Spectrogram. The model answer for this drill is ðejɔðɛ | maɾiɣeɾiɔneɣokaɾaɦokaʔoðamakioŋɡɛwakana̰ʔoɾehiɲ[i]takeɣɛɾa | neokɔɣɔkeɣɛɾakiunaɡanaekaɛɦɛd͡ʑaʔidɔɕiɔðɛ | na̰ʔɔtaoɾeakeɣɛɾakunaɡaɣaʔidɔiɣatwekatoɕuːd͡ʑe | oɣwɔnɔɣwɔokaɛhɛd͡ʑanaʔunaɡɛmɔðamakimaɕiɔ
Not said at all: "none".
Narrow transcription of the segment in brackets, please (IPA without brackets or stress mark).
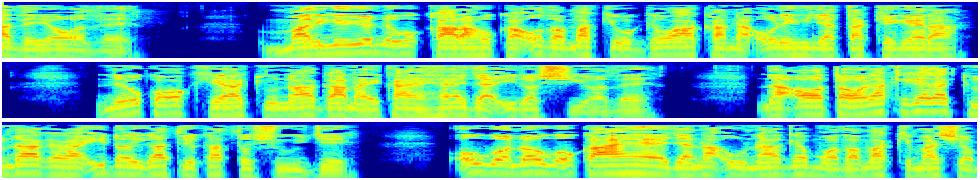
a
